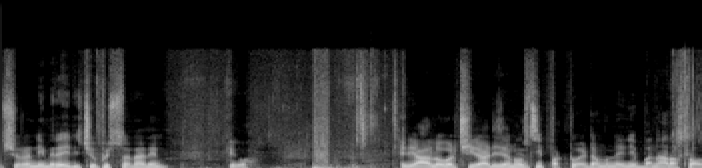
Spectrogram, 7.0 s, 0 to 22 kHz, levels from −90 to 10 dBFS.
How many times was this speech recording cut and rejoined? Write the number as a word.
one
